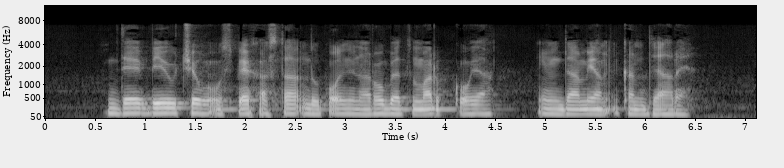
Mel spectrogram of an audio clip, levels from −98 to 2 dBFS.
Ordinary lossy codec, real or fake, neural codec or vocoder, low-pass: MP3, 48 kbps; fake; codec, 16 kHz, 4 kbps, X-Codec, HuBERT features, trained on balanced general audio; 7.2 kHz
